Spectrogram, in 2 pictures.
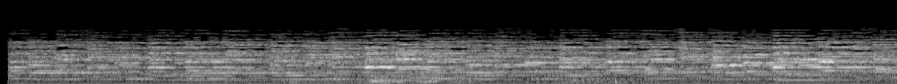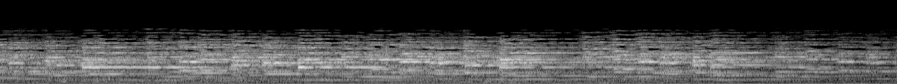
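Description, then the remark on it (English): The church bells of Allesley church, recorded at a bell ringing rehearsal, peal continuously in a dense, overlapping cascade of ringing tones, steady and fairly loud throughout, with no voices present. “That's the sound of Allesley church bells, which I recorded at a bell ringing rehearsal for Outlook.”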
